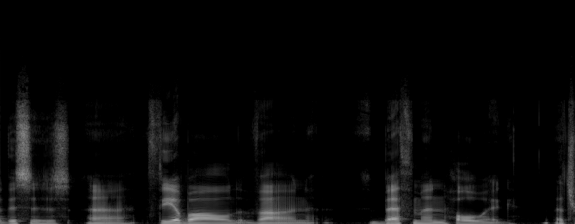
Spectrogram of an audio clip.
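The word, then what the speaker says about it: Bethmann Hollweg: his name uh this is uh Theobald van bethman holg that's right bethman holwick so so he served under Wilhelm um his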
